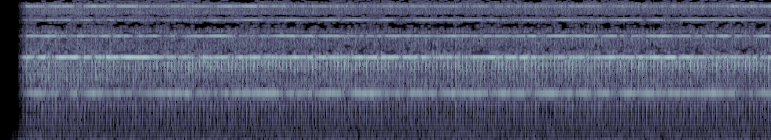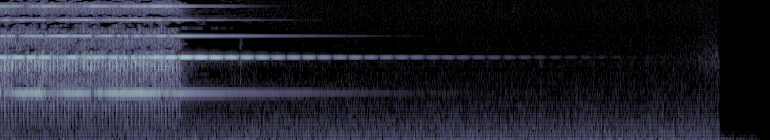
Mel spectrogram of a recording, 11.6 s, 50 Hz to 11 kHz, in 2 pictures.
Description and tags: An old telephone ringing. Recorded by our tech crew with a 1970's era phone for a theatrical play at our school.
